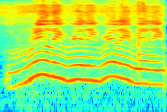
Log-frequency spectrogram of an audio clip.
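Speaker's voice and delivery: earnest pleading build on really; rising emphatic plea. Real, not acted. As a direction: plead harder with every really. Pleading with viewers to seek help.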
